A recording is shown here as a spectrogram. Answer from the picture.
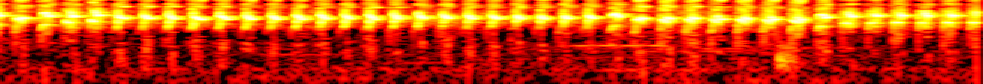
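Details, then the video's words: Lovebird giving ngekek, a long unbroken chatter meant for training songbirds such as cendet, murai batu and cucak ijo; shrill, evenly spaced notes about four per second at a constant high pitch throughout, a faint thump partway. "MASTERAN LOVE BIRD KONSLET NGEKEK PANJANG"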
